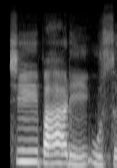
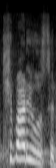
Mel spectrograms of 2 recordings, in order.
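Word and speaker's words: cibarius: 이게 이제 식품에서 많이 나오는 생명체인데 이걸 갖다가 영어식으로 읽으면 발음이 좀 거시기 합니다만은 시바리우스 이렇게 되거든요. 이게 욕이 돼요. 근데 사실 학명을 제대로 읽으면 키바리우스 이렇게 읽어야 되거든요.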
